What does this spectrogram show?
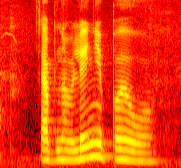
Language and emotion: Russian, neutral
